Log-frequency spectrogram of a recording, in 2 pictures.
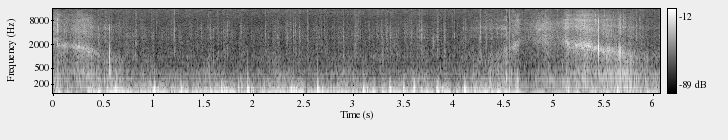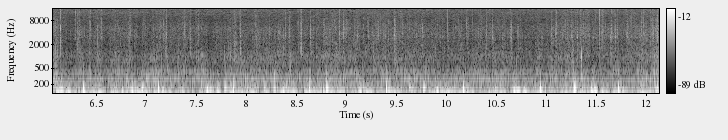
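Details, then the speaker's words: Own heartbeat picked up during a live ASMR stream, described as quieter and fainter than usual, with volume adjusted: steady, muffled low thumps under a constant hum and rustling; a normal heartbeat. "Is that yeah, you can hear my heartbeat better now, huh?"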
